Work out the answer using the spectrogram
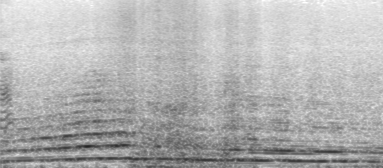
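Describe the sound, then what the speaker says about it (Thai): Loud, deep big motorcycles rev continuously nearby at night, their pitch rising and falling as the bikes accelerate past. "พวกบิ๊กไบค์นั้นวิ่งตอนกลางคืนนะคะ"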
